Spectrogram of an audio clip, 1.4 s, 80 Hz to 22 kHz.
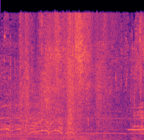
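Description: Horses neighing and galloping in The Witcher 3, with loud whinnies rising and falling over a steady clip-clop of hooves and a rumbling in-game soundscape, close and prominent.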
